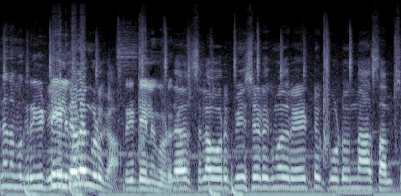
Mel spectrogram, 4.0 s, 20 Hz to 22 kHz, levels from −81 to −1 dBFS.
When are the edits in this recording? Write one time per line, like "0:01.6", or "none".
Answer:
none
